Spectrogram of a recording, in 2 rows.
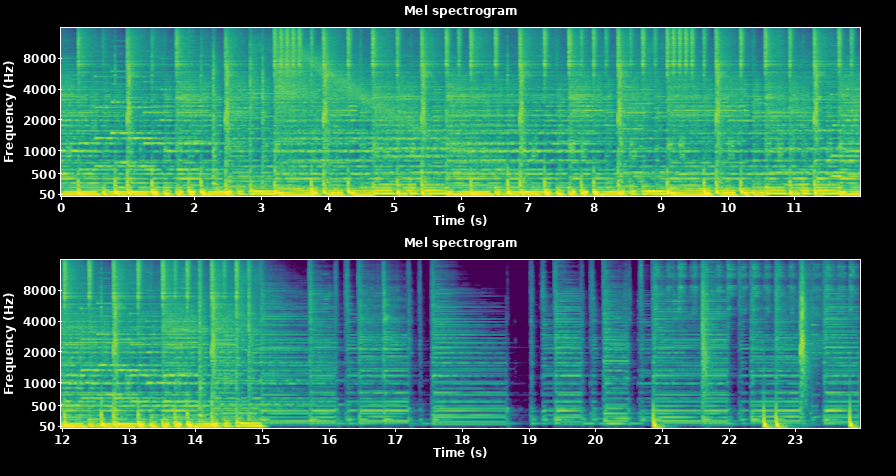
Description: no Backing Vocals Rock 3:36 Buy £1.50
